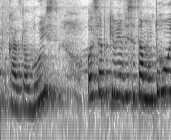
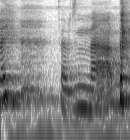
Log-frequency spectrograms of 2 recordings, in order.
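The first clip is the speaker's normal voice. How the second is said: ordinary delivery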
